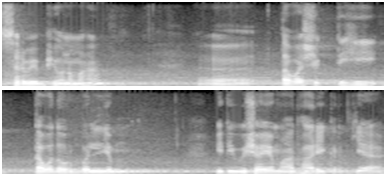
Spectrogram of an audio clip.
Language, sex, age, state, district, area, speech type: Sanskrit, male, 18-30, Andhra Pradesh, Guntur, urban, spontaneous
